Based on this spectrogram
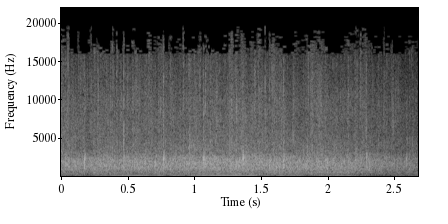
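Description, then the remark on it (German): Sustained applause from a large theatre audience at the Kärntnertortheater, a dense, steady wash of clapping without pause, with a low hum running underneath. “Für das Publikum gab es nun kein Halten mehr. Das ganze Kärntner Tortheater hat gebebt.”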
